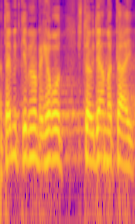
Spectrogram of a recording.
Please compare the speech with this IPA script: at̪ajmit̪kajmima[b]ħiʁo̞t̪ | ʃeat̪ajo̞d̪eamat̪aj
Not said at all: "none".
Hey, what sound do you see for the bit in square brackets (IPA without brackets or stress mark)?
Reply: b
